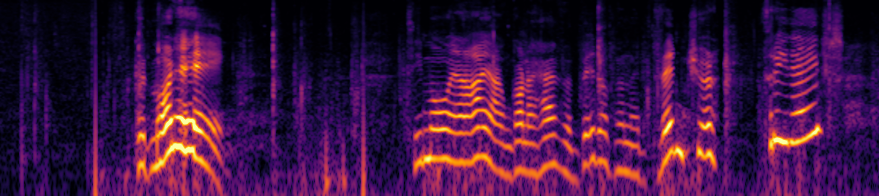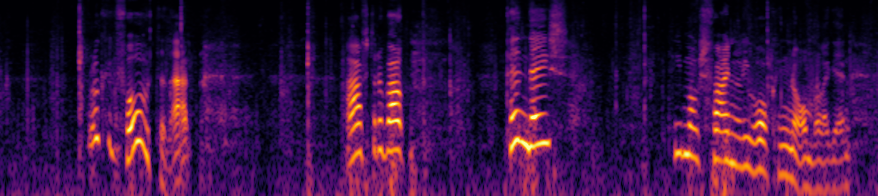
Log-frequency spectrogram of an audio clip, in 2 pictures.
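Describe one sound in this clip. An elderly woman talks with animation close by, outdoors.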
